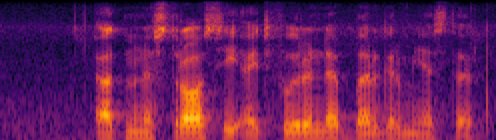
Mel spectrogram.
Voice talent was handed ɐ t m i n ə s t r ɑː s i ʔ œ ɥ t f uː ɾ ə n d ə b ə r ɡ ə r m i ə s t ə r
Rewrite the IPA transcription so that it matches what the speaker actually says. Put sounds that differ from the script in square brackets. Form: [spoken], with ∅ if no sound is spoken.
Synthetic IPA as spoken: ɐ t m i n ə s t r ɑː s i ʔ œ ɥ t f uː ɾ ə n d ə b ə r ɡ ə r m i ə s t ə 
